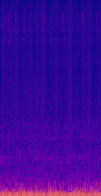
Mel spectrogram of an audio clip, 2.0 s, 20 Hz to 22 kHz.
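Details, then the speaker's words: Steady deep rumble while driving, which changes when braking, with steering wheel and car shaking after 10 minutes of driving; left front brake caliper sticking, wheel extremely hot, rotor scored from overheating. "the caliper stickin and steering wheel and everything shaking"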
